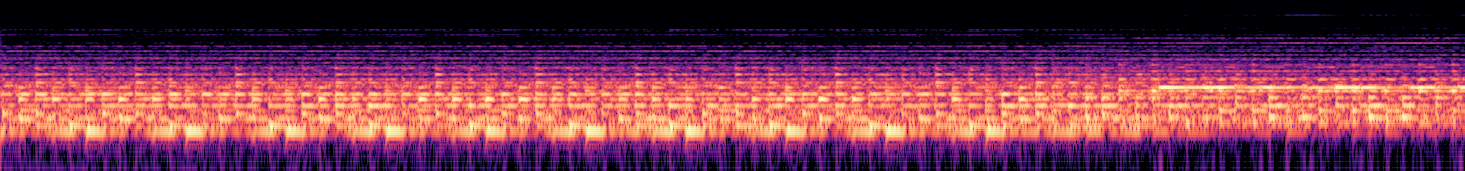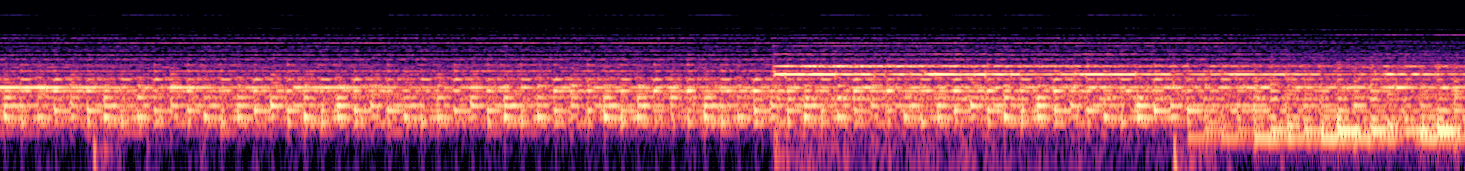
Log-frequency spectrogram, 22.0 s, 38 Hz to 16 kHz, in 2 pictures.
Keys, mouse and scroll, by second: 0.9-4.6 ctrl+drag, 4.6 ctrl+Delete, 8.6 click, 9.1 right click, 10.4 ctrl+Delete, 11.9 click, 13.5 ctrl+Delete, 14.5 click, 15.4 ctrl+Delete, 16.5 click, 17.3 ctrl+Delete, 18.3 click, 19.4 ctrl+Delete, 20.4 click, 21.2 ctrl+Delete.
